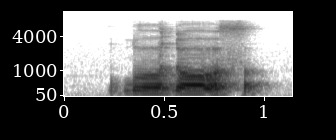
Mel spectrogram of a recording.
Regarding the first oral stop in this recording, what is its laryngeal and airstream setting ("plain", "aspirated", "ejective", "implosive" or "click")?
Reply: implosive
